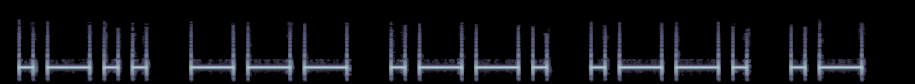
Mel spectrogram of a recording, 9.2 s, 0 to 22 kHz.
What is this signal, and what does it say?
Morse code, heard as a keyed tone, about 8 wpm, 800 Hz. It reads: LOPPA
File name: LEZIONI / 6 PKX0 / 6 P 8wpm 3025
